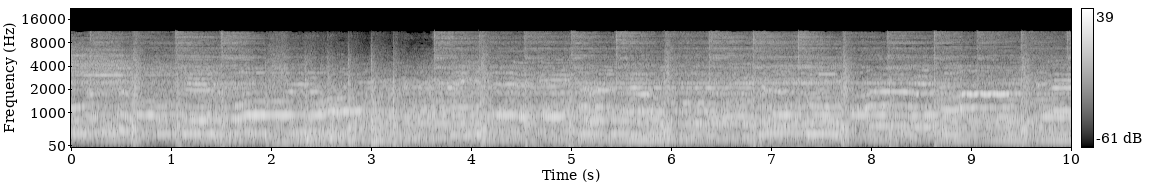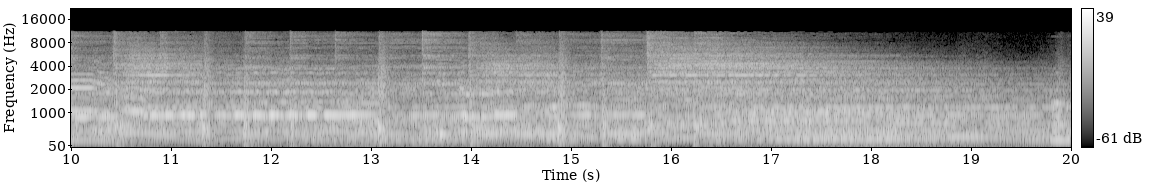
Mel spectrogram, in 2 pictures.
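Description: Acoustic drum kit played with sticks along to a pop ballad backing track with guitar, keeping a steady beat with cymbals. Near the end the drumming stops and a cymbal wash rings and fades while the backing music carries on.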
